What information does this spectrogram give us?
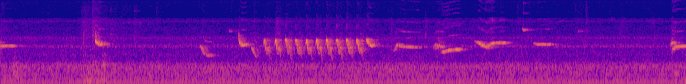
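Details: Black-striped sparrow singing outdoors, played to stimulate singing: short whistled notes lead into a quick run of about twelve repeated chipping notes, followed by several slurred whistles rising and falling.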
